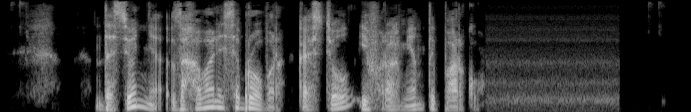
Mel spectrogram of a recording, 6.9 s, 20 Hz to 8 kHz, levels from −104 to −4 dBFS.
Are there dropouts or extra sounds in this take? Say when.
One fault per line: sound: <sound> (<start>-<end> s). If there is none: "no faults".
no faults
